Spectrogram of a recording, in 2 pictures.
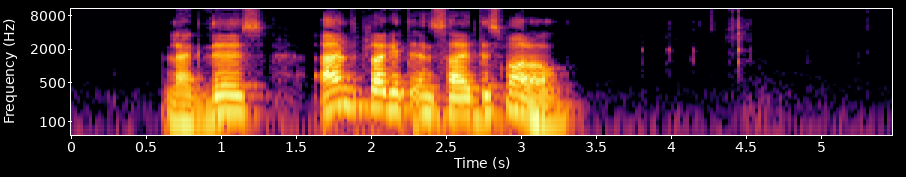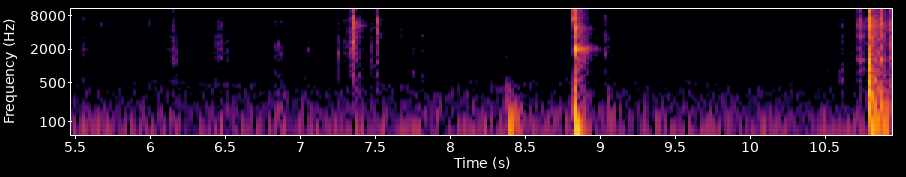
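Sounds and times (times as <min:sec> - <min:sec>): small parts clicking and tapping: 0:03.7 - 0:07.9, 0:10.6 - 0:10.9.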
